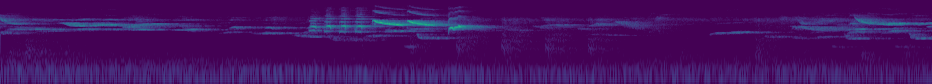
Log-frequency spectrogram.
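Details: Orange-headed thrush song: varied whistled slurs rising and falling, building to a loud, rapid rattling trill of bright notes in the middle, then softer warbled phrases fading out.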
